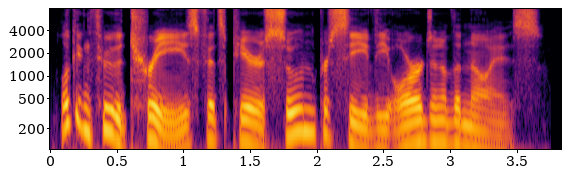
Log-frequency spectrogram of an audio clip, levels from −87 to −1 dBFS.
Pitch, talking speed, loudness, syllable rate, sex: 115 Hz, 190 wpm, -17 LUFS, 5.3 syllables/s, male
